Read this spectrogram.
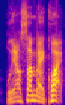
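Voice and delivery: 提高嗓门大喊我要三百块; 对孩子厉声大喊索要; 大声喊. Retold or imitated. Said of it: "爸爸就更大的声音喊说". (父亲对儿子更大声地喊，吼叫)

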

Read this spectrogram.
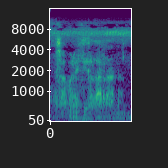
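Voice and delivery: hushed whisper to himself; disappointed whisper about the frog. Real, not acted. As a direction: breathe the words out. Frog vanished, aside.

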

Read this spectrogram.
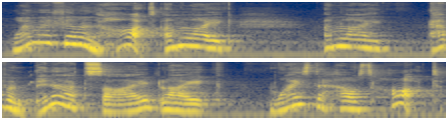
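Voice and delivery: ordinary delivery

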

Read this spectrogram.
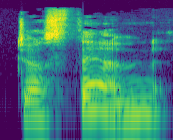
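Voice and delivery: ordinary delivery

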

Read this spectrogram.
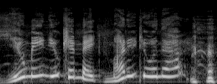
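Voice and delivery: high, loud imitation of an amazed kid; excited disbelief. Daughter learns sign-flaggers make money, acted excited disbelief. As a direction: squeal it as a thrilled daughter's question.

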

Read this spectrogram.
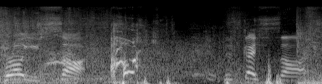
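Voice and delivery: raging gamer. Real, not acted. Gamer raging at bad teammate.

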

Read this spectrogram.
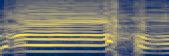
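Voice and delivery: loud, high jungle cry mid-leap; joyful Tarzan war whoop; Tarzan yell. Retold or imitated. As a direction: let out a Tarzan yell as you jump. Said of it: "just went Tarzan".

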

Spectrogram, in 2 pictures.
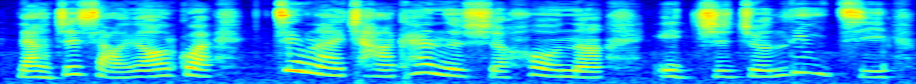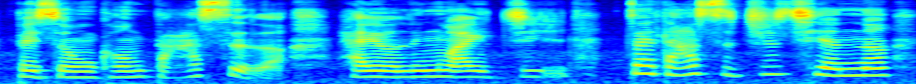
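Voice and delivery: ordinary delivery

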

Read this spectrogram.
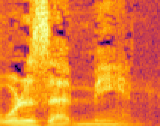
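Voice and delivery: usual speaking voice

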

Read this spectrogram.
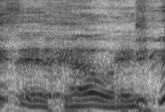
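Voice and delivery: cracking up while talking; laughing through the words; laughing hard. Real, not acted. Laughing at the sexy voice.

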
